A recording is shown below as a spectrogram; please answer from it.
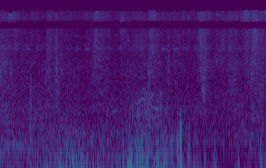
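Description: Footsteps on pavement from people walking, under irregular low rumbling from the filming microphone being carried along at walking pace, loudest about two seconds in.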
